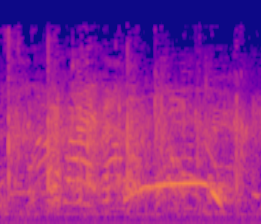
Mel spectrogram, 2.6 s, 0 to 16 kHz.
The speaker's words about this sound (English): I got 14 claps. I'll take all of them.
